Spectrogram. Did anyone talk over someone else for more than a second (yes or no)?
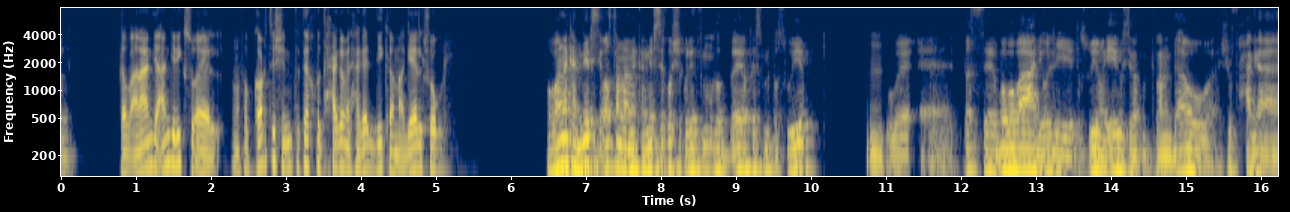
no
